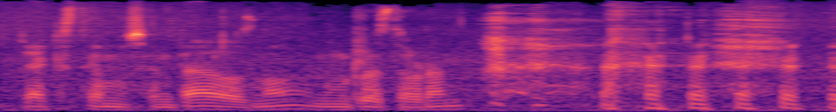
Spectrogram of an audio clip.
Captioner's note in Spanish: risas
